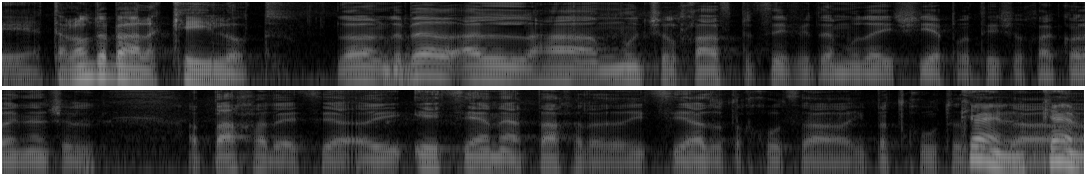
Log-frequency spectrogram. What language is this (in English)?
Hebrew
